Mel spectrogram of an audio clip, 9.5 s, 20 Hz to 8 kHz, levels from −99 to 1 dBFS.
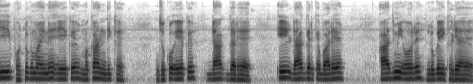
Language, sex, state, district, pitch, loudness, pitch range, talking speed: Marwari, male, Rajasthan, Churu, 145 Hz, -16 LUFS, 135-160 Hz, 140 wpm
